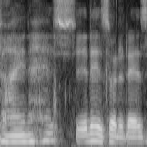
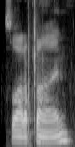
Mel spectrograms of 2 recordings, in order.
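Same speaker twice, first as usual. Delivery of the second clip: usual speaking voice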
